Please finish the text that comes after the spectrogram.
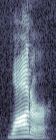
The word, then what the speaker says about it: water: 미국식 발음도 따라해 볼게요. T를 리을처럼 발음해 주세요. water.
